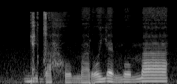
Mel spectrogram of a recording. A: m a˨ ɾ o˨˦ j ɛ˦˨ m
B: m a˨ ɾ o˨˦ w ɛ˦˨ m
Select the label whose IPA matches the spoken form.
A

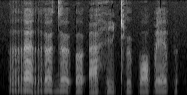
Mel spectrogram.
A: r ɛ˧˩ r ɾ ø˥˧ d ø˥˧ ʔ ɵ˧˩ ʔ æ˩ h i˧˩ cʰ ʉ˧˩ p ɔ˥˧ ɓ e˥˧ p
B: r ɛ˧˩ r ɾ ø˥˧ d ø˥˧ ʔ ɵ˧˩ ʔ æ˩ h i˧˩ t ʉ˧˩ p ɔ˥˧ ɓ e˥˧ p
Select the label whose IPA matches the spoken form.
A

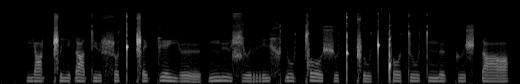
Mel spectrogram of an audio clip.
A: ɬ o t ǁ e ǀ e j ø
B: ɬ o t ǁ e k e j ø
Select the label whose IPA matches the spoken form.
B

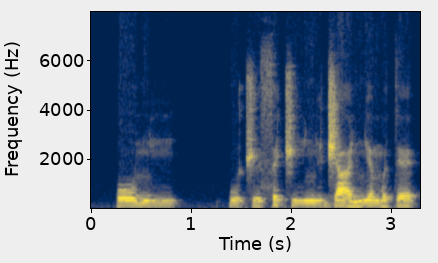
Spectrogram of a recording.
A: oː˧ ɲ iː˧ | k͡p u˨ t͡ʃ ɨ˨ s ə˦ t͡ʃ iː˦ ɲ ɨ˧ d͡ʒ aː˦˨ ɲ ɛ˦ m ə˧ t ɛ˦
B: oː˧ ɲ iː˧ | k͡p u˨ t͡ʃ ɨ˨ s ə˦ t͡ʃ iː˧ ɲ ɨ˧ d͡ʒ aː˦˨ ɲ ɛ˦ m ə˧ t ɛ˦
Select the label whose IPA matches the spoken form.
B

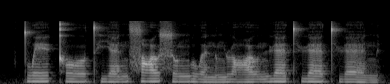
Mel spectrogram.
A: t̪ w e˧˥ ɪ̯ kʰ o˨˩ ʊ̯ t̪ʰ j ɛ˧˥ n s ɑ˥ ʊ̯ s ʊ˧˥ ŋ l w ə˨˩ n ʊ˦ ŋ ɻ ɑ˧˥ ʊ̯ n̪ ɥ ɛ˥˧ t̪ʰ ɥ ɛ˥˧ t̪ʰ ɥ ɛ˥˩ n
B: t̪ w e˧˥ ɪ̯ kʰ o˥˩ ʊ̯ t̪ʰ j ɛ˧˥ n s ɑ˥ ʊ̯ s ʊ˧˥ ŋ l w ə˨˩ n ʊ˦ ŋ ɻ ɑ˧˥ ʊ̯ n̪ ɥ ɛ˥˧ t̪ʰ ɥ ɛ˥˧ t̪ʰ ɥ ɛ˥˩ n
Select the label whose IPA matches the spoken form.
A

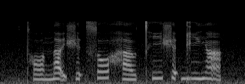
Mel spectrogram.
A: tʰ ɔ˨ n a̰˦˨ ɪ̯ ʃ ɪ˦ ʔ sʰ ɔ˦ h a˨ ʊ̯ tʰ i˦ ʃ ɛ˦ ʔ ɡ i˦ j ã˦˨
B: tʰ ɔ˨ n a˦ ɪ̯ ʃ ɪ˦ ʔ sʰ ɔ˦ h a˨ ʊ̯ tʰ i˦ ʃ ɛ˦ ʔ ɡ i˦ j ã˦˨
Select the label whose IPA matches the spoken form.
A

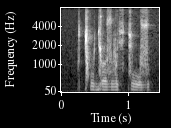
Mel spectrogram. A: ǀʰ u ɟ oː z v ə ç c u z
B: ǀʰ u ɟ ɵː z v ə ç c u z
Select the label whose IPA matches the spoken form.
B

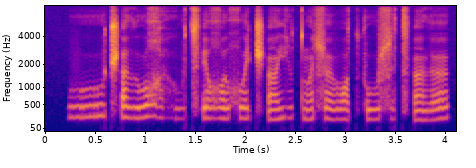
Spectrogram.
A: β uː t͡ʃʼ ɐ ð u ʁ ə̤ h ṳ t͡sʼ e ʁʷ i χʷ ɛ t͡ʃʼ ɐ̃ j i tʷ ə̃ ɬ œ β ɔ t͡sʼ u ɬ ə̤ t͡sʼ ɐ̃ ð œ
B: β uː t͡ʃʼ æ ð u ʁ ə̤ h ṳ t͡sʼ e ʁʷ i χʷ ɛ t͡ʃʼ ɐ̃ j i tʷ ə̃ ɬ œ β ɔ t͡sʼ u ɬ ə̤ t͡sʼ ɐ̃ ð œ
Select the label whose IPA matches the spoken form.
A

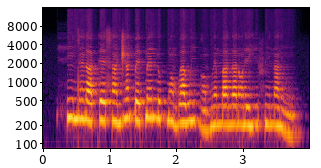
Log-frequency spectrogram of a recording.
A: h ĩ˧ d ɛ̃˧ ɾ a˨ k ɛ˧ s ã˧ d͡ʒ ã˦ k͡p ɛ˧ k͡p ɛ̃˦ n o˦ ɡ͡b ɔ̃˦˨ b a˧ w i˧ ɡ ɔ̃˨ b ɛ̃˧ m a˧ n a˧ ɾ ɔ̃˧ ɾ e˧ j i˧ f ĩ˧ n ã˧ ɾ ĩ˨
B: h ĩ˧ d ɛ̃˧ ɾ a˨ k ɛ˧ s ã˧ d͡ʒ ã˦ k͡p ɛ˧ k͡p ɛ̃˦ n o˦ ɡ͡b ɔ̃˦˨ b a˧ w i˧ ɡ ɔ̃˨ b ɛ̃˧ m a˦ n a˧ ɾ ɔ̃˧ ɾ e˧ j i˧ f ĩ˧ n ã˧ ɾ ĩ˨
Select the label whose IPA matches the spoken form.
A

